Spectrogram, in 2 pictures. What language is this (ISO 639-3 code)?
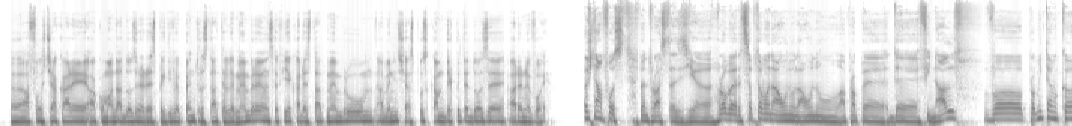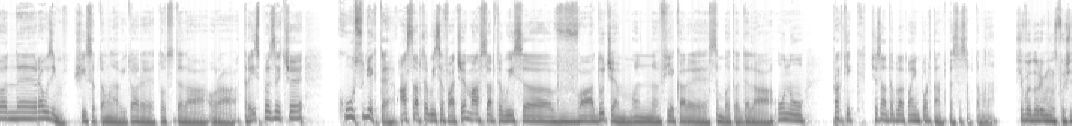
ron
